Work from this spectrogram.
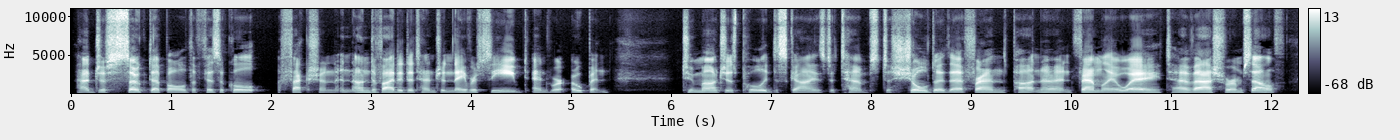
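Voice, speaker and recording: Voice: medium pitch, normal speed, fairly bright tone, clear, resonant tone, dry recording, studio quality. A podcast host reading a scripted personal narrative aloud with dramatic, emphatic delivery.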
